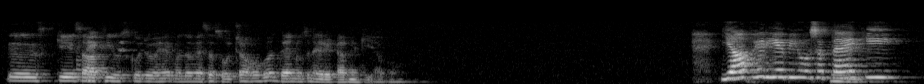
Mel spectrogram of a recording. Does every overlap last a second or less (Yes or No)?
Yes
